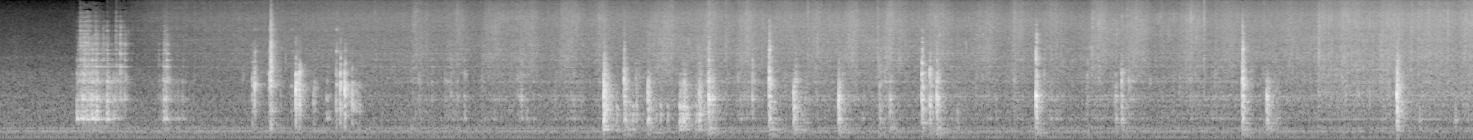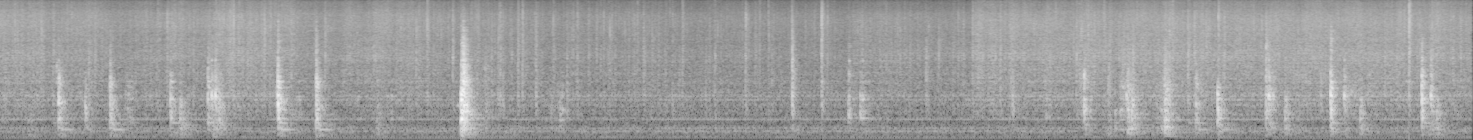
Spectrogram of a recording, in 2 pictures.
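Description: Julienned carrots and green bell pepper strips sizzling in sesame oil in a nonstick frying pan, stirred with a wooden spatula that clicks and scrapes against the pan. The sizzle builds a couple of seconds in and grows louder near the end.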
